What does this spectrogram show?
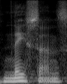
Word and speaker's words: NNAISENSE: for the physical world, NNAISENSE it is called, pronounced like nascence in English, like birth in English, except it's spelled in a different way. NN for neural nets, AI for artificial intelligence, and sense.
